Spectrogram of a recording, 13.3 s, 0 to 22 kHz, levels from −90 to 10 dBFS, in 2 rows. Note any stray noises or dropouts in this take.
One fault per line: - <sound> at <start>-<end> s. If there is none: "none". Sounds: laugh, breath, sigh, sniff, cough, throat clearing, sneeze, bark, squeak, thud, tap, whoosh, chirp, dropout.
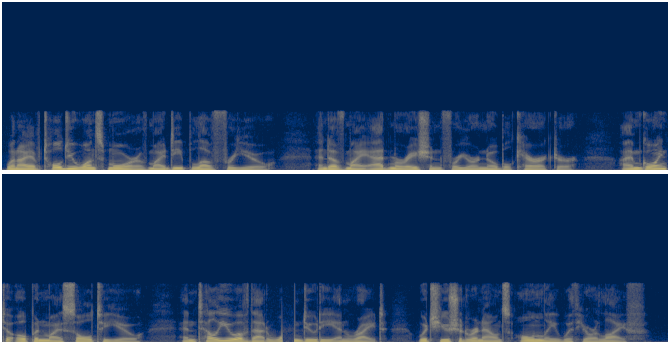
- dropout at 9.5-9.6 s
